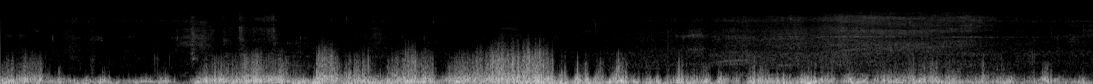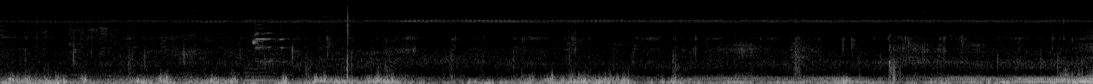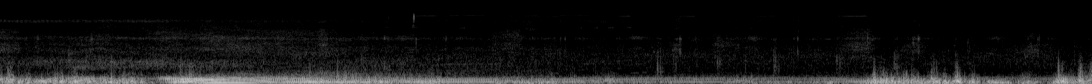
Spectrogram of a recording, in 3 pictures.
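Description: Road traffic: car engines running low and steady, with a low rumble of wind on the microphone. About three quarters of the way through, one engine's hum rises and falls as a car goes by.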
